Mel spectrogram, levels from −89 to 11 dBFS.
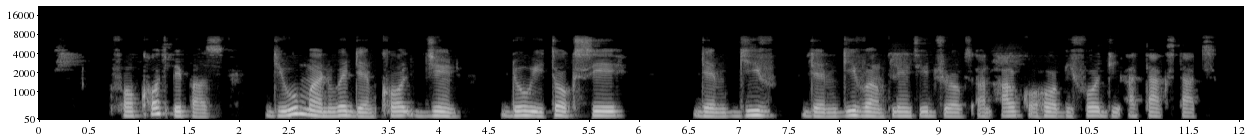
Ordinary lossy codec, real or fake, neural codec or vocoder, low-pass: none; real; none; none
